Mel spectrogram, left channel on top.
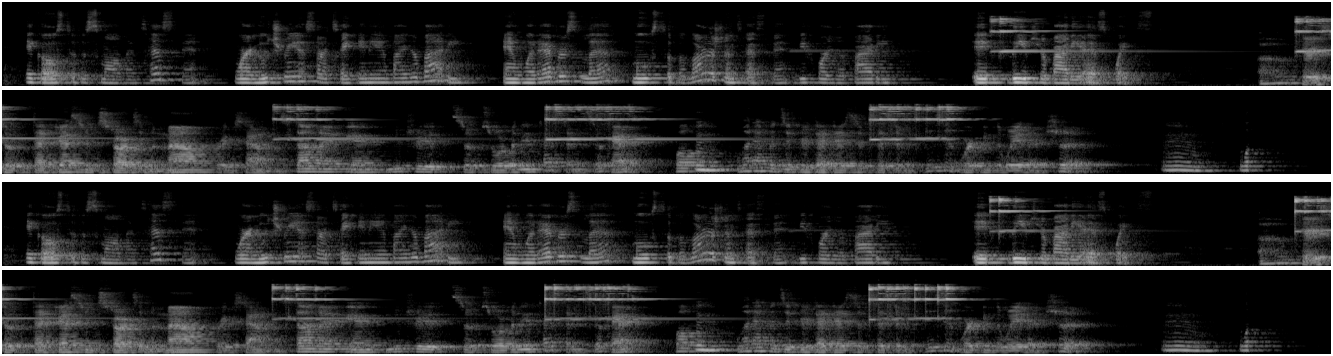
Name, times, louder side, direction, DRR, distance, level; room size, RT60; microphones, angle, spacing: voice 1, 0.2-1.9 2.3-4.6 5.0-8.9 9.7-11.3 20.2-20.5 24.9-25.8, left 1 dB, 10° left, -1 dB, 2.0 m, -30 dB
sound 1, 9.9-10.7 12.9-13.8 16.0-16.9 18.7-20.1 22.0-22.8, right 4 dB, 80° right, 3.1 m, -23 dB
voice 2, 12.5-19.6 20.0-20.2 20.6-24.1, equal, 15° right, -4 dB, 7.7 m, -35 dB
30.0 x 15.5 x 2.6 m, 1.0 s
head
